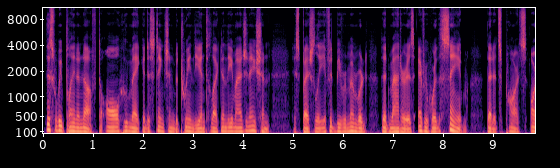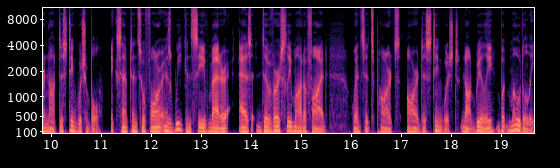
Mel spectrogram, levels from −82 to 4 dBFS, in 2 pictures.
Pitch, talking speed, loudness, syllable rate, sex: 95 Hz, 165 wpm, -20 LUFS, 5.6 syllables/s, male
